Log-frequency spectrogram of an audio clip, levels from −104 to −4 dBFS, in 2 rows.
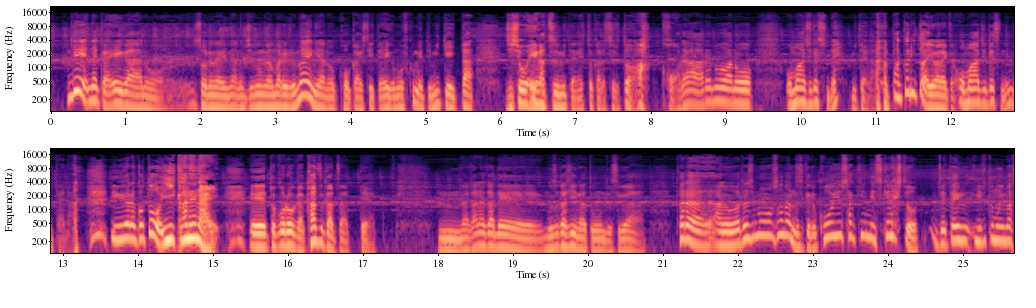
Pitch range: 140-230 Hz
